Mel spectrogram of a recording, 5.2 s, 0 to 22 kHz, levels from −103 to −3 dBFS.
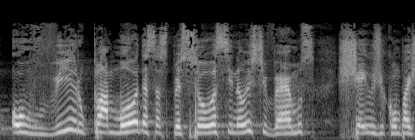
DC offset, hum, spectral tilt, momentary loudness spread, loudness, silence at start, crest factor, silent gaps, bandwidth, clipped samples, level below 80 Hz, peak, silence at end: under 0.1%; none; -4 dB/octave; 14 LU; -23 LUFS; 0.15 s; 16 dB; none; 11.5 kHz; under 0.1%; -62 dBFS; -6 dBFS; 0 s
